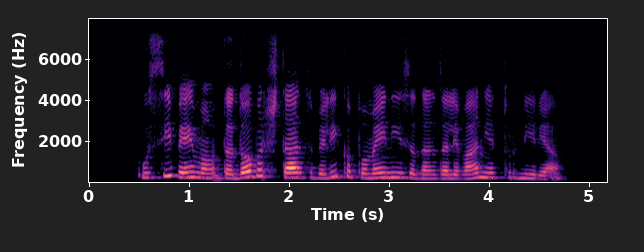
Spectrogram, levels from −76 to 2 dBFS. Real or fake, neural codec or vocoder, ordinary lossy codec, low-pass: real; none; none; 7.2 kHz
